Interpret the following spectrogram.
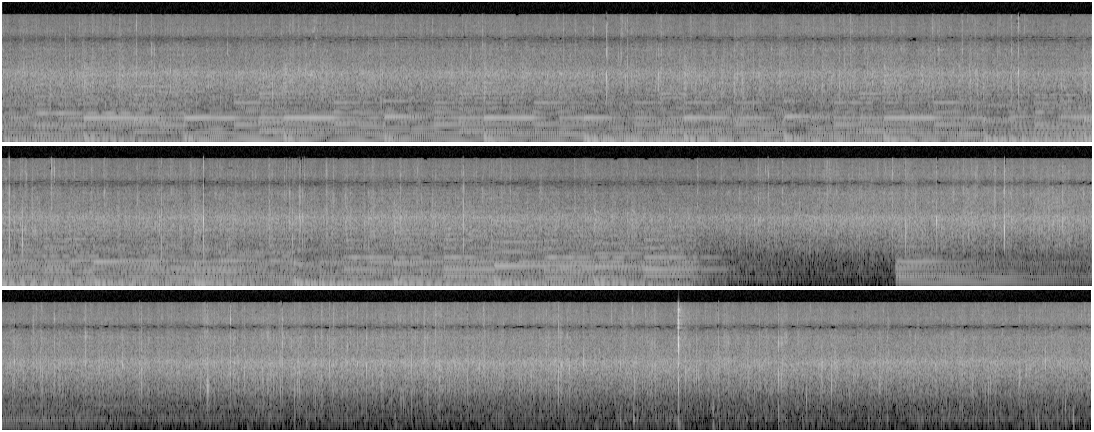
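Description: Steady rain with scattered ticks of single drops, under slow background music of held, stepped notes. The music stops a little past halfway, a last chord sounds briefly and fades, and then only the rain is left.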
